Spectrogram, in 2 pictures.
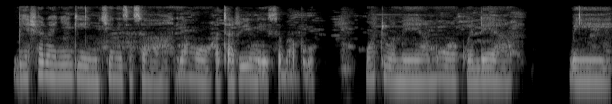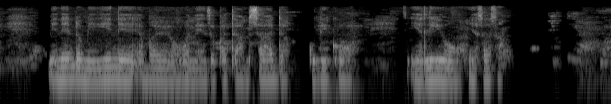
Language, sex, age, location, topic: Swahili, female, 25-35, Wajir, finance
